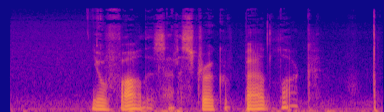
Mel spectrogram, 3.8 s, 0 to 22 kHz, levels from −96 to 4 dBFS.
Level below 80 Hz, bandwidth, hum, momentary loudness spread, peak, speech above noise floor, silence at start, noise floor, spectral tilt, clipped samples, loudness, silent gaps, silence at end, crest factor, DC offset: -46 dBFS; 16 kHz; none; 18 LU; -6 dBFS; 25 dB; 0.25 s; -52 dBFS; -6 dB/octave; under 0.1%; -28 LUFS; none; 0.05 s; 24 dB; under 0.1%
